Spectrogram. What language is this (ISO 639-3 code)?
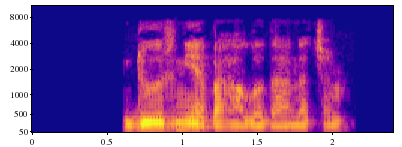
ckb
